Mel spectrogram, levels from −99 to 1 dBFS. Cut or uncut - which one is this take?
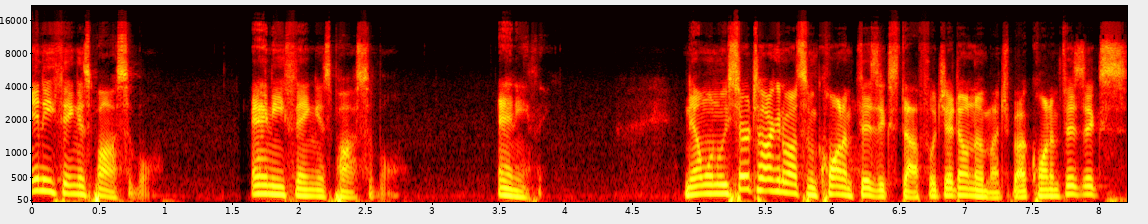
cut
